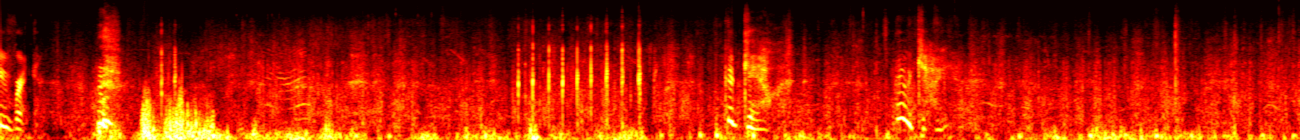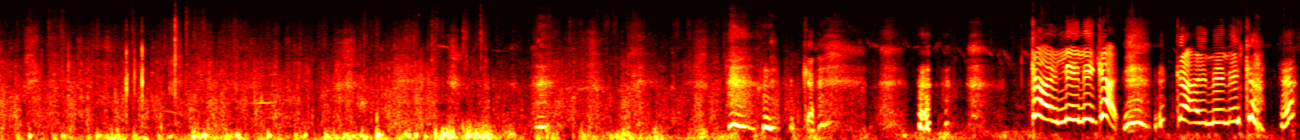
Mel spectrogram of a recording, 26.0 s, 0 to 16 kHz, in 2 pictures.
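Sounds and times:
horse hoofbeats on grass: 0.5 - 20.8.

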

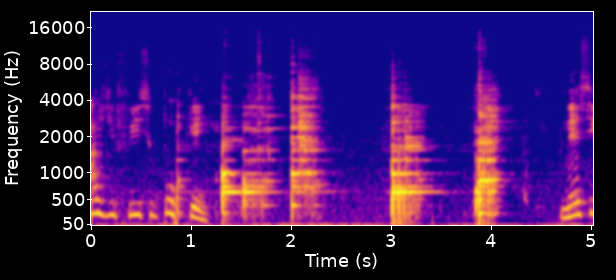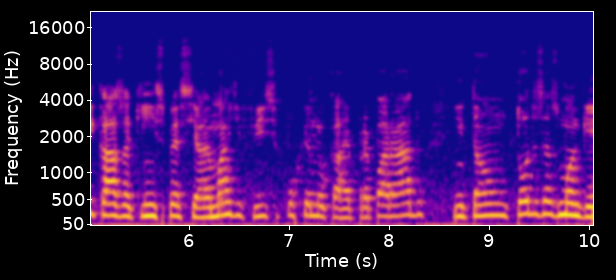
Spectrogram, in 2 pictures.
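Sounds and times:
metal part clanking on concrete: 0.8 - 4.3.

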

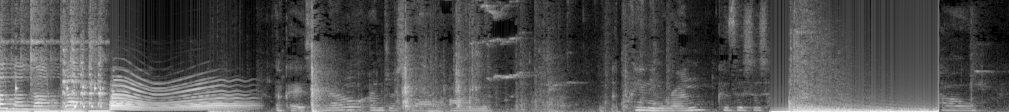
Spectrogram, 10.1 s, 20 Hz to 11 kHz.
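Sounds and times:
background music: 0.0 - 2.6.

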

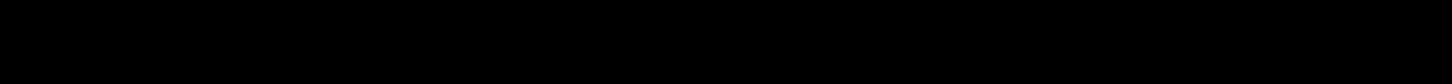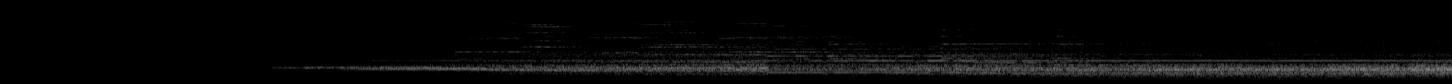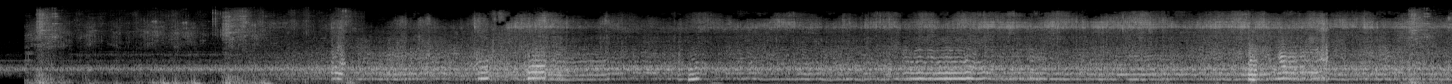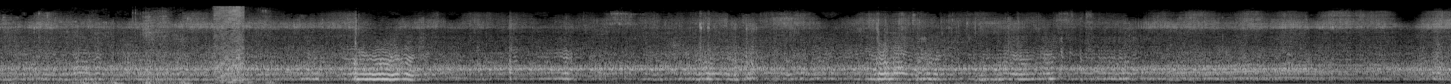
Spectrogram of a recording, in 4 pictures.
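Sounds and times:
faint drone of held tones: 17.3 - 58.0
dense insect-like buzzing: 28.9 - 58.0.

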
